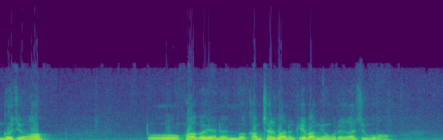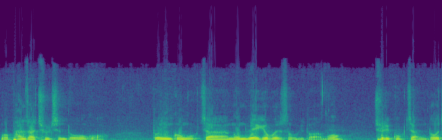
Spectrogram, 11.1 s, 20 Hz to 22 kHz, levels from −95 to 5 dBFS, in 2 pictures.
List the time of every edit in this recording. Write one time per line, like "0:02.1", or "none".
0:03.1

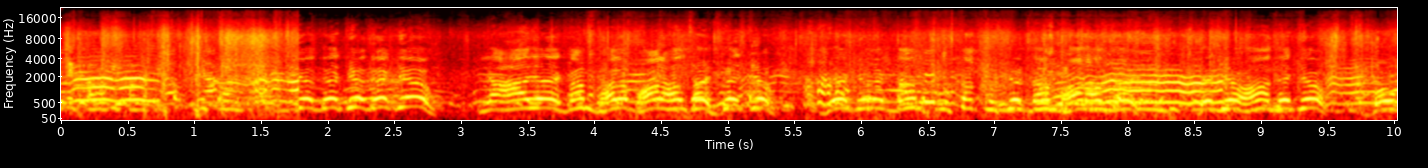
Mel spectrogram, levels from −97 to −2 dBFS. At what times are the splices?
0:01.8

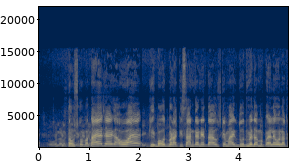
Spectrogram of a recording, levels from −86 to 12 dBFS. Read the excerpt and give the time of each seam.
0:02.1

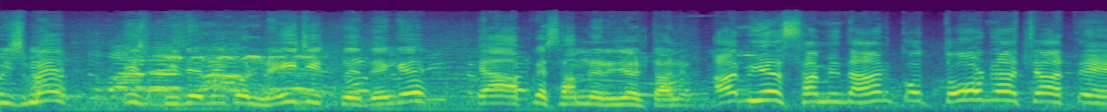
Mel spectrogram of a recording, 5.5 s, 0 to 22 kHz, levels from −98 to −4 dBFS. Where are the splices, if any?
0:03.4

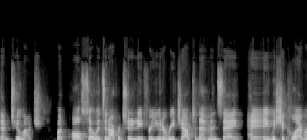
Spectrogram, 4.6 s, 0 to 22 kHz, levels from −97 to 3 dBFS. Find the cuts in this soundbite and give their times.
0:03.6

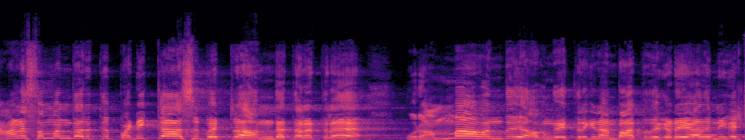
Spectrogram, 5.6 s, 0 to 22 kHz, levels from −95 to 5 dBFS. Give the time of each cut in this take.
none

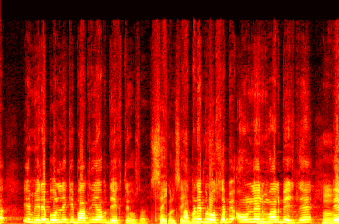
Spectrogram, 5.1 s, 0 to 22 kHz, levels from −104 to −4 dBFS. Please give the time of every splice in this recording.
0:02.5

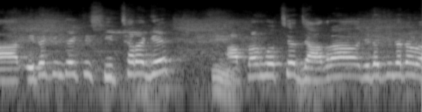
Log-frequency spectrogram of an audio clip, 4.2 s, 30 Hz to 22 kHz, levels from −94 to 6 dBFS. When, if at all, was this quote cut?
none

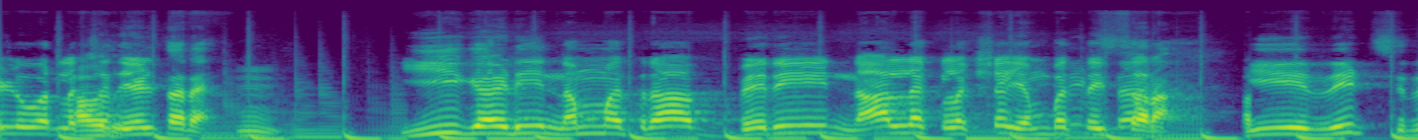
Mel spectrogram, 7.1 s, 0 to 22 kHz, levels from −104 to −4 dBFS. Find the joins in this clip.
0:05.9

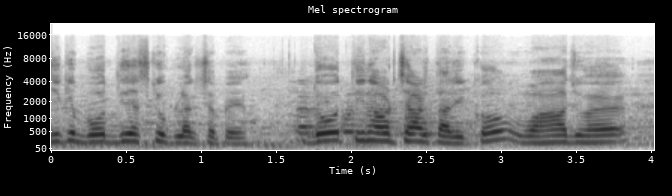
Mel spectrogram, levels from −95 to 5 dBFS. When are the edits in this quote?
none

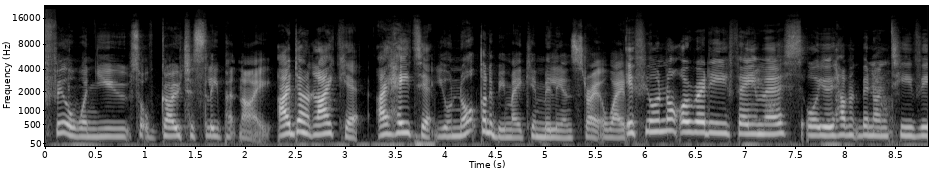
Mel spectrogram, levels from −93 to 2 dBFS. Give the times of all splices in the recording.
0:02.1
0:03.9
0:05.8

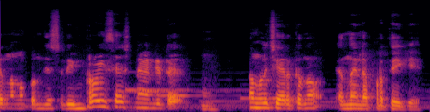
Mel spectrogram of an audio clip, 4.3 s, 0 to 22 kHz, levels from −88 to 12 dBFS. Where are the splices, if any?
none

